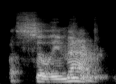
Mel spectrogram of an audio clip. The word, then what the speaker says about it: silymarin: Milk thistle, the active ingredient is a silymarin. Right. It's not spelled like silly putty. It's just, that's the way it sounds.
